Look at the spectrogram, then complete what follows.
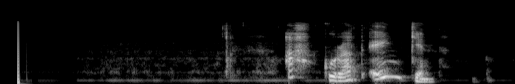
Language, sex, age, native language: Icelandic, female, 60-69, Icelandic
